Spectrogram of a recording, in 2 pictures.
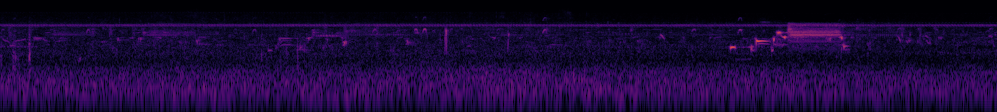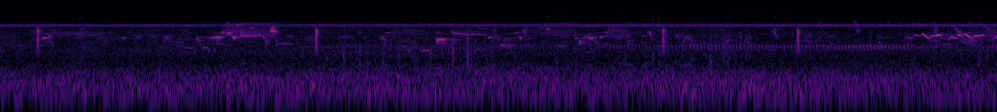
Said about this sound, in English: That ringing call was from another shorebird, a lesser yellowlegs. Built similarly to the blackneck still, but with a brown mottled body and bright yellow legs.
